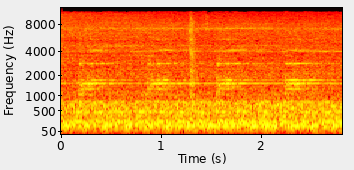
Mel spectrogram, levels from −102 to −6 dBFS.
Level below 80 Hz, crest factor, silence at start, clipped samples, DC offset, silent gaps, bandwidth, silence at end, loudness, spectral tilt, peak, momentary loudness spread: -50 dBFS; 14 dB; 0 s; under 0.1%; under 0.1%; none; 11.5 kHz; 0 s; -26 LUFS; -3.5 dB/octave; -12 dBFS; 1 LU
